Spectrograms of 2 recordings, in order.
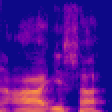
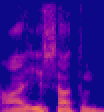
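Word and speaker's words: عائشة: তখন আমরা এভাবে বলি যে মান ফারিহা, শেষের গোলতাটা উচ্চারণ হয় না। যেরকম বলা হয় কি, মান আয়েশা।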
